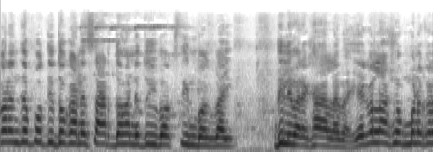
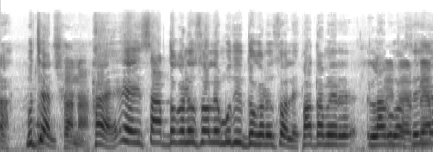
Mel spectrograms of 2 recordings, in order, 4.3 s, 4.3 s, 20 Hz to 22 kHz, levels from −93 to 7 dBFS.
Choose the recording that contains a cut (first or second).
second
